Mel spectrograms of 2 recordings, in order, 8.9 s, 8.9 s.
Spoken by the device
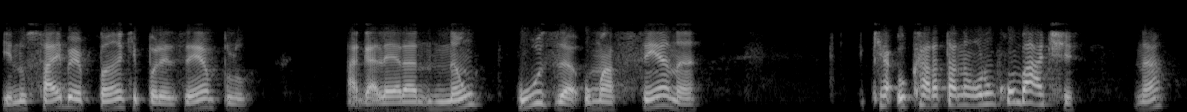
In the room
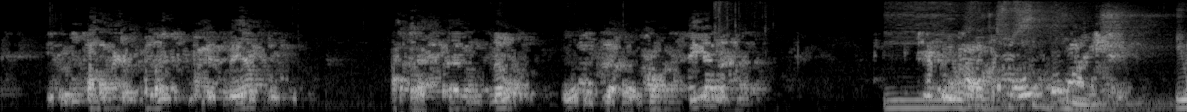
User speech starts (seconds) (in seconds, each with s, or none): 6.6 s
